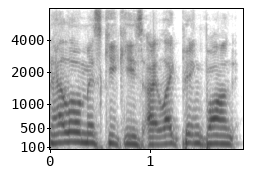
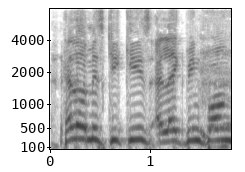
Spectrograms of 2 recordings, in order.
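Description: First: It is read in his normal speaking voice. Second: It is read in a put-on character voice.

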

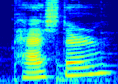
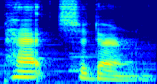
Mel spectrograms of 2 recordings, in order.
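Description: First: The y vowel sound is left out. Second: The y vowel sound is pronounced.

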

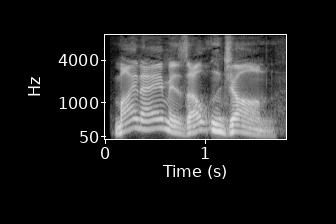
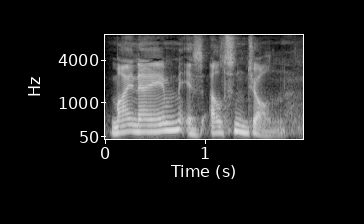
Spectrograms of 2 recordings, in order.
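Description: First: It is said in a flamboyant, showy way. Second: It is said in a restrained, toned-down way.

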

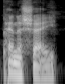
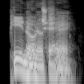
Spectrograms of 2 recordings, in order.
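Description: First: The name is pronounced with an English sound. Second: The name is pronounced with a Chilean Spanish sound. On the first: "we'll obviously slip into calling him General Pinochet" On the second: "what he actually says is Pinochet"

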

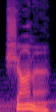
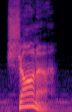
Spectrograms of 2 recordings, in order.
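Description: First: The name is called at normal loudness. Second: The name is shouted loudly.

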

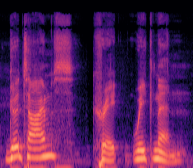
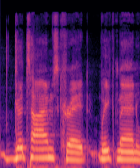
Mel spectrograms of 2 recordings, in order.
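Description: First: It is spoken slowly with careful enunciation. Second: It is spoken at a quicker, ordinary pace.

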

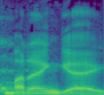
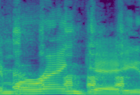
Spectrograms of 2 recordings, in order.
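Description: First: The word is said in a standard pronunciation. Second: The word is said in a Kentucky pronunciation. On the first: The speaker calls it right. "I have to pronounce that right" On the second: The speaker calls it wrong. "That's the Kentucky pronunciation"

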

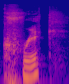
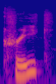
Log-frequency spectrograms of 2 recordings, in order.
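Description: First: The vowel is short, like in 'kick'. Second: The vowel is long, like in 'seek'. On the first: The speaker calls it wrong. "or crick" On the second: The speaker calls it right. "instead of creek"

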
